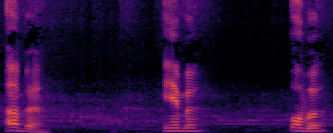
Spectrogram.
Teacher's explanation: با حروف قلقلہ ہے تو ان کی مخرج میں جنبش پیدا ہو رہی ہے، اس کو قلقلہ کہتے ہیں۔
